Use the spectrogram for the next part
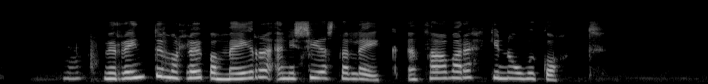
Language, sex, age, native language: Icelandic, female, 30-39, Icelandic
